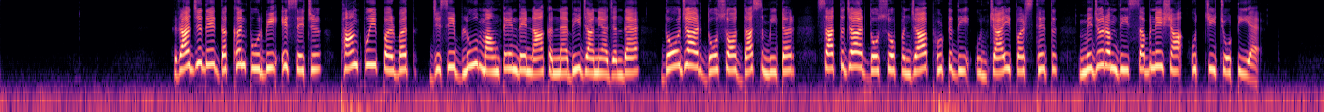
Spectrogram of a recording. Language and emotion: Dogri, neutral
